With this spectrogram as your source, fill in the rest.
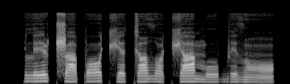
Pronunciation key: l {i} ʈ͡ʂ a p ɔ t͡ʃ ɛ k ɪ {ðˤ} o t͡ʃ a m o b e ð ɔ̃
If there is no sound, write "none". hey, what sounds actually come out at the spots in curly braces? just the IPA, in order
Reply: e, ðˤ

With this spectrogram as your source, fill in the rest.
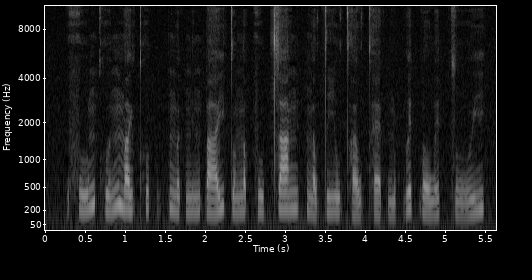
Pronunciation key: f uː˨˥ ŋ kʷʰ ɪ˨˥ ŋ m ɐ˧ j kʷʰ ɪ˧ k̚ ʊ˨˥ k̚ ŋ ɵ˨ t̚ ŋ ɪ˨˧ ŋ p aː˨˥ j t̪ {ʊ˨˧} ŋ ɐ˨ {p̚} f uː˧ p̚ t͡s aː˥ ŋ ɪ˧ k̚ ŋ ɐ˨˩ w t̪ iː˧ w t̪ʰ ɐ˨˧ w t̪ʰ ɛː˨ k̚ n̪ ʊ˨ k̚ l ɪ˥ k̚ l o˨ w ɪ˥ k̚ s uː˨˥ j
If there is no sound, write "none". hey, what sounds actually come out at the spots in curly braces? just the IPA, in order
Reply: ʊ˨˧, p̚

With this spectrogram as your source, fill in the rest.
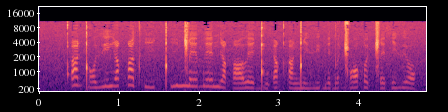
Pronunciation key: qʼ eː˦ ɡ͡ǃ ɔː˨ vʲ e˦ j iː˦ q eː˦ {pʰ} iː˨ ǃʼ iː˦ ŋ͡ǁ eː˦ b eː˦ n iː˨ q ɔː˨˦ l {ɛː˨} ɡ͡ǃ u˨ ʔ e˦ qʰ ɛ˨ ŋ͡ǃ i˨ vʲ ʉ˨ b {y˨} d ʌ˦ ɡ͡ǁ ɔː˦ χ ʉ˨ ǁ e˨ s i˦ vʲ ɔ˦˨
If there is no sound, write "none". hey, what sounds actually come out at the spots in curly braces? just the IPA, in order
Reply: tʰ, eː˨, e˨

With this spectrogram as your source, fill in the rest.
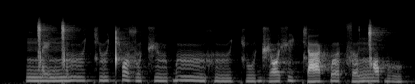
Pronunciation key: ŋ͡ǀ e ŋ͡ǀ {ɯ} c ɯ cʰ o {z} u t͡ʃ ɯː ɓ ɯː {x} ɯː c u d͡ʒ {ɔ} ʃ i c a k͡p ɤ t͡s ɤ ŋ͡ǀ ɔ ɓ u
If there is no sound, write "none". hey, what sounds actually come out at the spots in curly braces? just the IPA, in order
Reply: ɯː, z, x, ɔ

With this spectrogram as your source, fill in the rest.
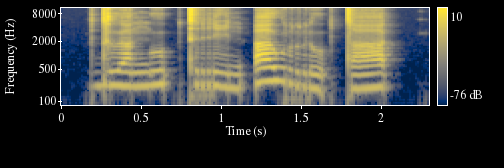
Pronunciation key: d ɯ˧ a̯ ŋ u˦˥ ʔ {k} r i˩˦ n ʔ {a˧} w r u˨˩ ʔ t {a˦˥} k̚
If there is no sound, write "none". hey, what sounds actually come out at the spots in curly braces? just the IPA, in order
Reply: t, a˥˩, a˦˥

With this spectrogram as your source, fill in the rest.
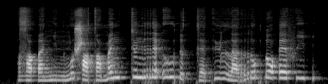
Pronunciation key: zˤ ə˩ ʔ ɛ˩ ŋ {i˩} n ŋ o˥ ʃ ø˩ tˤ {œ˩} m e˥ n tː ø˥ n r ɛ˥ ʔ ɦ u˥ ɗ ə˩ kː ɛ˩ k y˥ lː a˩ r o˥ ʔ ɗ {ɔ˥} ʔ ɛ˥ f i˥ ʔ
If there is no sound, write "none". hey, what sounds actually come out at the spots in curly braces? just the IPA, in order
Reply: i˩, œ˩, ɔ˥

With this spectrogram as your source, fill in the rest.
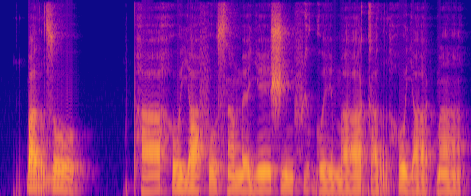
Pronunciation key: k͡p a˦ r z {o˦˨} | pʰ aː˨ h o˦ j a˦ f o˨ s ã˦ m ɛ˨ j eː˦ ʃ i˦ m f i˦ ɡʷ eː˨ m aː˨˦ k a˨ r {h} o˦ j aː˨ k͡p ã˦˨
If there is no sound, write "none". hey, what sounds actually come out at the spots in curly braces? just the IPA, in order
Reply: o˦˨, h

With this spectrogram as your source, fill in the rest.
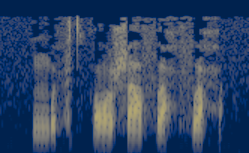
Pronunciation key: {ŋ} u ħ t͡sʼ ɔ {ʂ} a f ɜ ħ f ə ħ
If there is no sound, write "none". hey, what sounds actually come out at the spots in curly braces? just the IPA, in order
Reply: ŋ, ʂ

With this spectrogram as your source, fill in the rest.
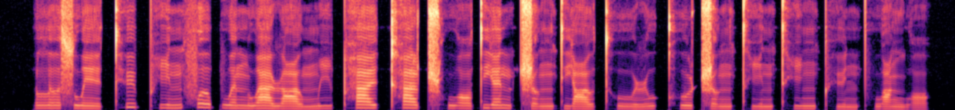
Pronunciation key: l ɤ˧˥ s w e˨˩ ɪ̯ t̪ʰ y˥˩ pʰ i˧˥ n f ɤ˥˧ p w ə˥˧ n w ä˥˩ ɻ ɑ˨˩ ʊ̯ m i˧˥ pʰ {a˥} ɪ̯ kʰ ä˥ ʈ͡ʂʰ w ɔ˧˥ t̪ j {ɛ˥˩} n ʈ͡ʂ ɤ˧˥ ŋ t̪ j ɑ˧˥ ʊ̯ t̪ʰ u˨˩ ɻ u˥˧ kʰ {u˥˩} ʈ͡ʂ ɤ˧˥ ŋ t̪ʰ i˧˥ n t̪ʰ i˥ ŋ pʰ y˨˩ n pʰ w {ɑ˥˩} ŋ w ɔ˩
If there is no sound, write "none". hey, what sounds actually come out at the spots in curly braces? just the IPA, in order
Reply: a˥, ɛ˥˩, u˥˩, ɑ˥˩

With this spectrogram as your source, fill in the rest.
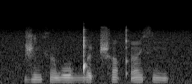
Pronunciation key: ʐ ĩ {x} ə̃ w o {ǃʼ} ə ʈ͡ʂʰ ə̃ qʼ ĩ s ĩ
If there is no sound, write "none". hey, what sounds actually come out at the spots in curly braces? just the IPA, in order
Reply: x, ŋ͡ǃ

